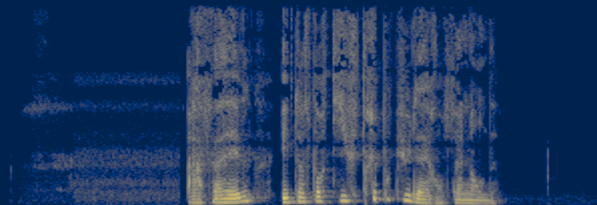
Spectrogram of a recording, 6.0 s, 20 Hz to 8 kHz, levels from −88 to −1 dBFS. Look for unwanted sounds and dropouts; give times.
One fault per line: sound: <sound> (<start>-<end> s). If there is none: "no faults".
no faults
